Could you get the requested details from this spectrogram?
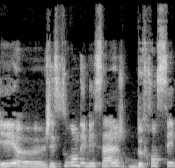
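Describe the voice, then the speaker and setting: A woman speaks in a high pitch. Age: 30s. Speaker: ceramicist. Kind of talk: casual interview. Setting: live video stream.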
